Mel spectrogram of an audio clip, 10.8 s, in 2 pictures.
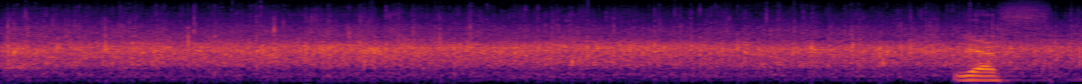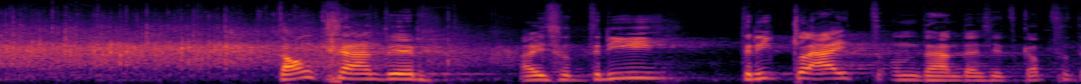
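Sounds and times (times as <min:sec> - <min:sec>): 
audience applause: 0:00.0 - 0:08.3
speech: 0:04.8 - 0:05.2, 0:06.8 - 0:10.8.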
